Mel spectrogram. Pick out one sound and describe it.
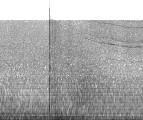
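An explosion bursts with a sharp crack and a rumbling tail.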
